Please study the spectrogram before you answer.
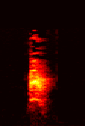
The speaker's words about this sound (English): Sorry, I have a dog barking for no reason. Oh, is that Tucker? Yeah. Tucker, shut up! Sorry, to listeners. you got a dog growling and barking for no reason. Oh, well, must be something.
